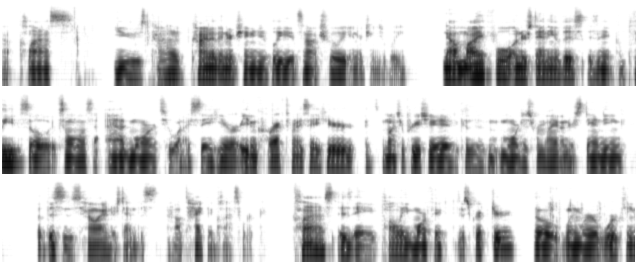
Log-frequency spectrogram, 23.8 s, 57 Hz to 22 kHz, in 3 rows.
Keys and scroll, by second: 0.7-2.0 typing.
